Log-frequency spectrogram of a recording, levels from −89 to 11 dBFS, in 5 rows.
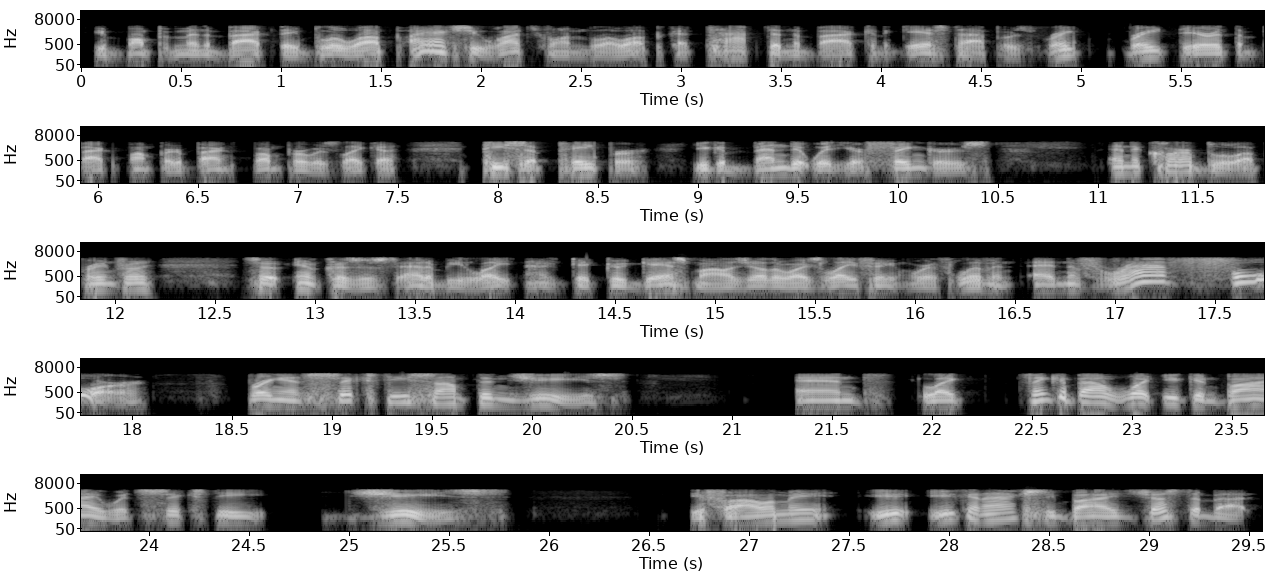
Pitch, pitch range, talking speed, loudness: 105 Hz, 100-140 Hz, 225 wpm, -18 LUFS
